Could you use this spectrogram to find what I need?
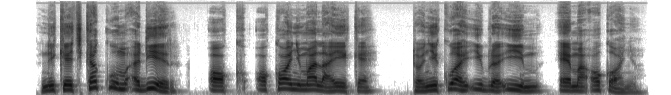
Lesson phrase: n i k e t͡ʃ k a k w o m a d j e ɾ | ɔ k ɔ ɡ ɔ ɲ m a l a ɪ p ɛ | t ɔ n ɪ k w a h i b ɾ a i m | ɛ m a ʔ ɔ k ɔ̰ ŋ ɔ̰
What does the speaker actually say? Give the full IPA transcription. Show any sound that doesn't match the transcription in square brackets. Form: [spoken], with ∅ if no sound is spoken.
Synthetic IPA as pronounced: n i k e t͡ʃ k a k w o m a d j e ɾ | ɔ k ɔ [k] ɔ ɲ m a l a ɪ [k] ɛ | t ɔ [ɲ] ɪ k w a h i b ɾ a i m | ɛ m a ʔ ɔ k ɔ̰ [ɲ] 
